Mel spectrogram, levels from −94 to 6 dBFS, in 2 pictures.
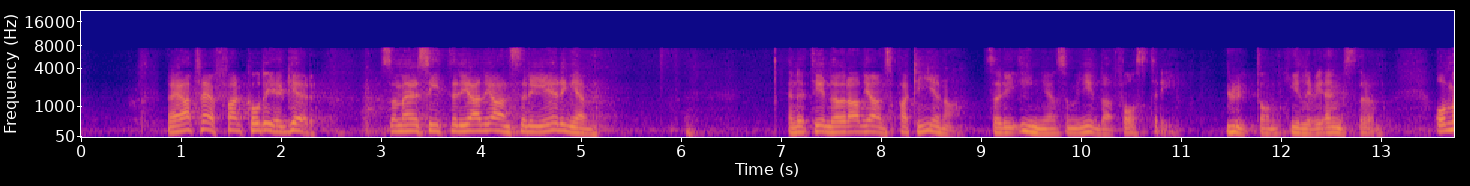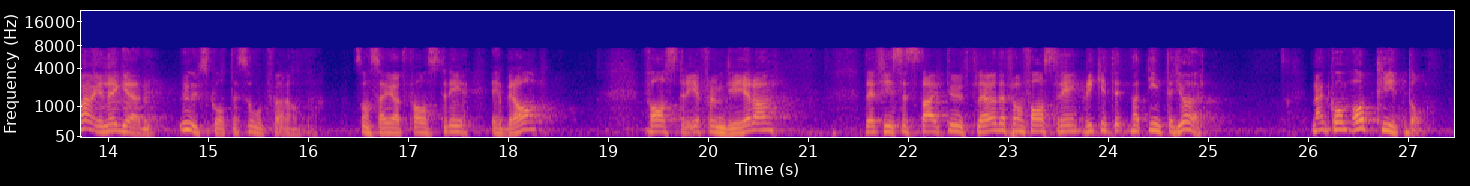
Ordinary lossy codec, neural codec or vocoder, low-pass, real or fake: none; codec, 16 kHz, 1.1 kbps, Voila-Tokenizer; none; fake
